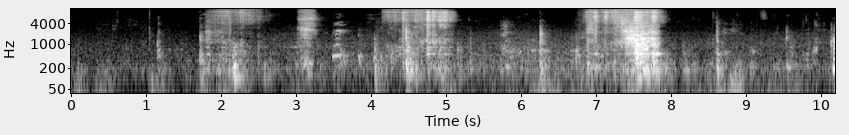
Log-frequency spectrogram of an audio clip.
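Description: Water spurting from a garden hose in four short bursts at a plastic water container, the last burst the longest and loudest.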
